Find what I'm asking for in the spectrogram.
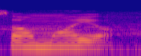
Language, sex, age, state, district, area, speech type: Odia, female, 18-30, Odisha, Balangir, urban, read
